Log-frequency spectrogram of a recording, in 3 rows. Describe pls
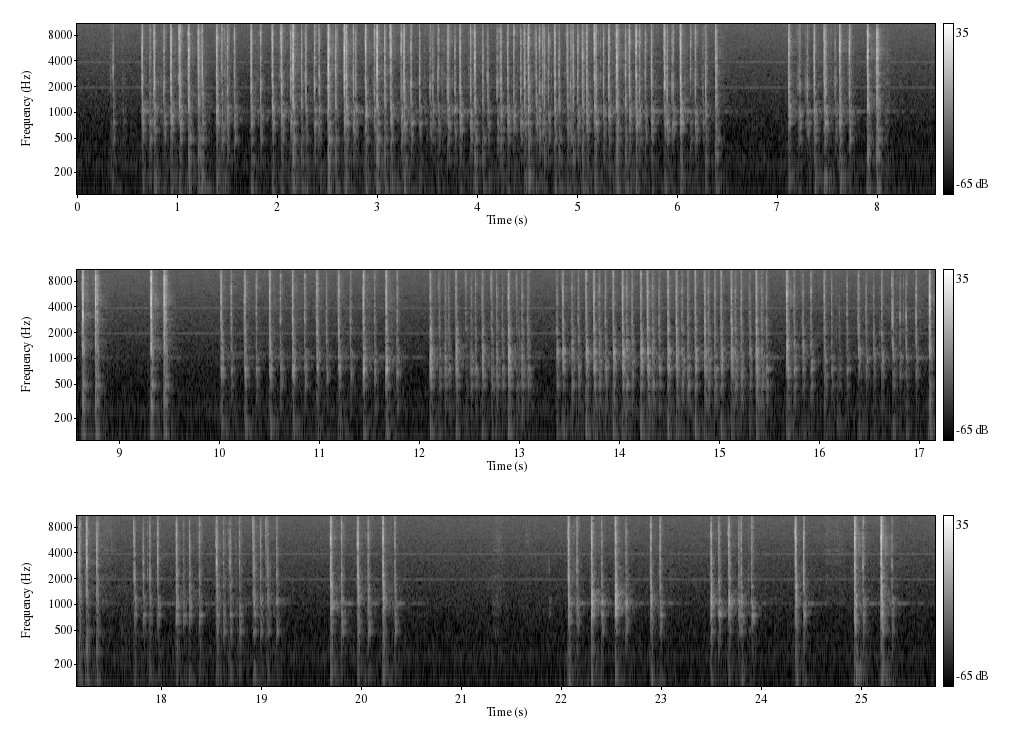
Typing sounds from an ALPS made SM-FKB401 "ALPSaver" which uses SKCCBJ switches.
